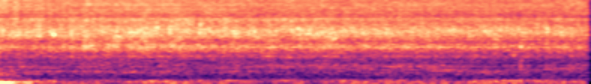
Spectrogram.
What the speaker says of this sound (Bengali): এই কড়াইতে তেলটা আগেই গরম করে রেখেছিলাম আমরা এই গরম তেলের মধ্যে আমরা মাছগুলো চার পিস মাছ রুই মাছ আমরা ভেজে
